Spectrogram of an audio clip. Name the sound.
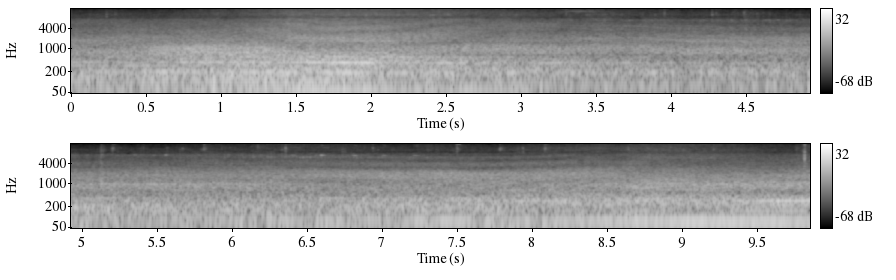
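tourist sightseeing vehicle driving past in Switzerland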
